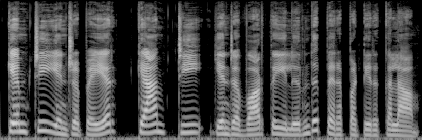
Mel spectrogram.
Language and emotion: Tamil, neutral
